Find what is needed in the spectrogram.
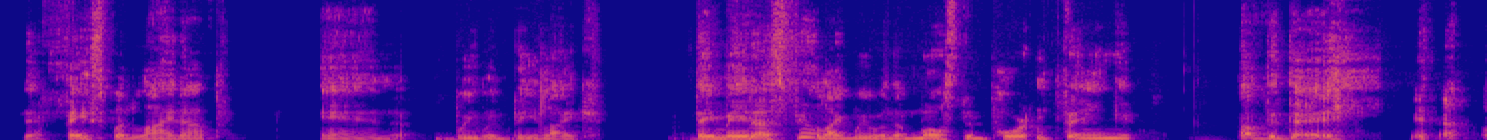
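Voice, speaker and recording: Pausing long and often, a man with an American accent speaks at a fairly slow pace and medium pitch, in a dark, mellow tone with fairly even intonation. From US South, New Orleans. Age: 60s. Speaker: singer-songwriter and cookbook author. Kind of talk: interview.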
